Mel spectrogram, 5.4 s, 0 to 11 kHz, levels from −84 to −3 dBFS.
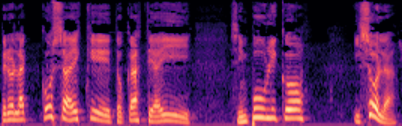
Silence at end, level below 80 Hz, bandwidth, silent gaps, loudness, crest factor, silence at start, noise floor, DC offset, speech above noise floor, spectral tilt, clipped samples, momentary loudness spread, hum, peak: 0.1 s; -44 dBFS; 11 kHz; none; -17 LUFS; 16 dB; 0 s; -51 dBFS; under 0.1%; 34 dB; -5.5 dB/octave; under 0.1%; 9 LU; none; 0 dBFS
